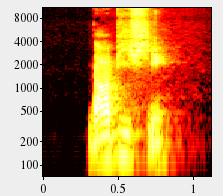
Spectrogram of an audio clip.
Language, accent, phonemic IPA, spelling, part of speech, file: French, France, /baʁ.bi.fje/, barbifier, verb, LL-Q150 (fra)-barbifier.wav
- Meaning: 1. to shave (someone's) beard, to barb 2. to bore to death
